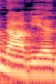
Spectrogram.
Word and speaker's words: Navia: different than nevaeh because she puts her emphasis on the gnaw navia and just the simple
